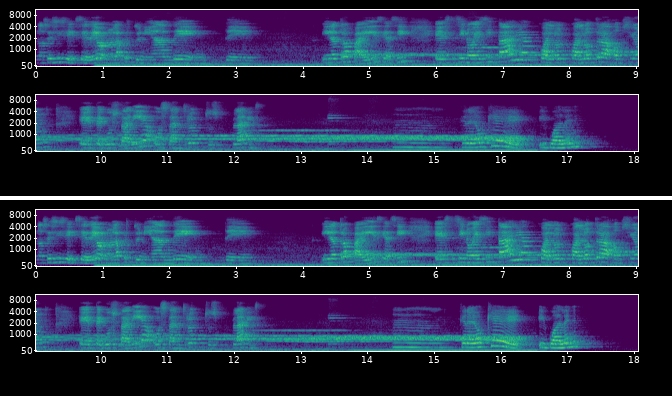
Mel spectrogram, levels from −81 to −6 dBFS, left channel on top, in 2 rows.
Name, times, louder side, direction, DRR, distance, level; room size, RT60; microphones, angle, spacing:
voice 1, 0.0-2.6 2.8-3.2 4.3-12.4, right 1 dB, 25° right, 0 dB, 0.5 m, -31 dB
sound 1, 0.9-16.5, right 1 dB, 50° left, 1.0 m, -40 dB
sound 2, 4.5-16.3, equal, 15° left, 0.7 m, -37 dB
voice 2, 14.4-15.1 15.4-16.3 16.6-17.1, right 3 dB, 90° right, 7 dB, 0.4 m, -29 dB
3.1 x 2.3 x 2.4 m, 0.83 s
head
